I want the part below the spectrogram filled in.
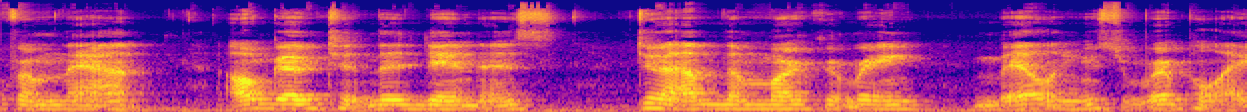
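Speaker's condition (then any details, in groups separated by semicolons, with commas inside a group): ALS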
